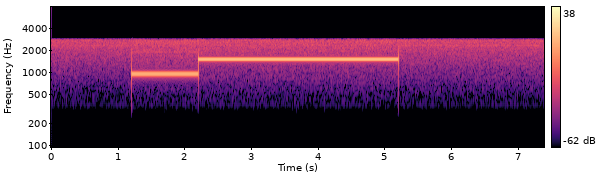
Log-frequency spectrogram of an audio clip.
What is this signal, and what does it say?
Two-tone page, heard as a one-second tone, then a three-second tone, about 950 then 1500 Hz. It is heard from 1.2 to 5.2 s.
